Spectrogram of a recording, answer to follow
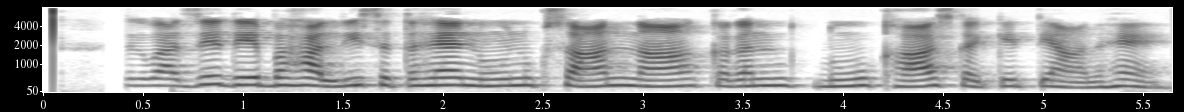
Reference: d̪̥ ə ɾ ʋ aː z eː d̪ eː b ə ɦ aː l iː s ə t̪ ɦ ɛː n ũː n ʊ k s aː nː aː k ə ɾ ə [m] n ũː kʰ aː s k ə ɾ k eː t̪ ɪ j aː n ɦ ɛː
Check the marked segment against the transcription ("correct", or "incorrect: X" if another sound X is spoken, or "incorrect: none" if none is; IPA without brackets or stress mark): incorrect: n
